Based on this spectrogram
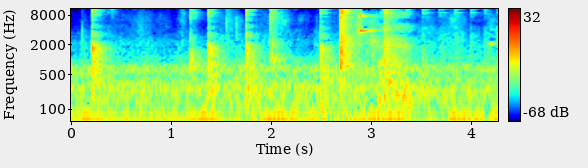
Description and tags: Office staff play ping-pong. Office Table Tennis Championships sounds.
game, office, ping-pong, play, sport, staff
